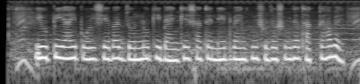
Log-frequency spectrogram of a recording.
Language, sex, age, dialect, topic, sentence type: Bengali, female, 36-40, Standard Colloquial, banking, question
